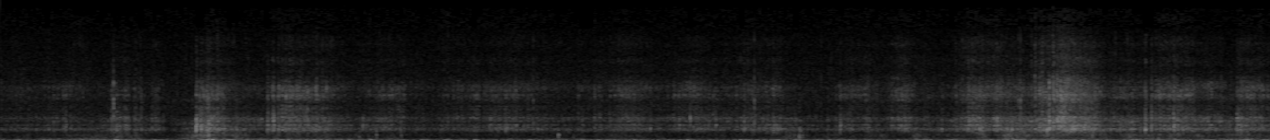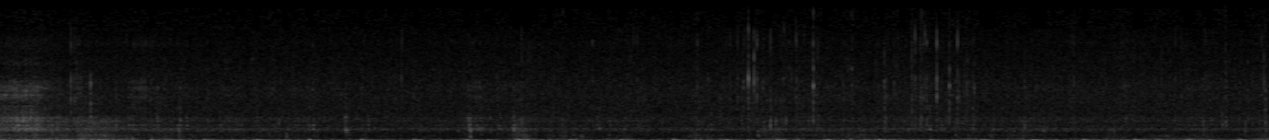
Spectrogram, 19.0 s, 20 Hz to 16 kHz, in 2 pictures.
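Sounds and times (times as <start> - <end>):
skis sliding over snow: 0.0 - 11.7
wind rushing over microphone: 0.0 - 19.0.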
